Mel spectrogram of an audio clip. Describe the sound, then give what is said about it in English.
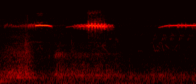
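A recording of a cedar waxwing's very high, thin, lisping whistles comes in three drawn-out bursts over a faint low background hum, with no one talking. “Okay, that's the cedar. I think it is a cedar then that we saw.”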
